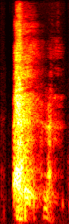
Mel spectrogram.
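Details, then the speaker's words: Single harsh, explosive cough from a horse being lunged before riding, sharp onset fading over about half a second; cause unknown, horse also coughs without the bit, tests found nothing respiratory, dust suspected. "let's get him going on the lungs and see how he's going to go for you under saddle no idea why he's coughing"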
